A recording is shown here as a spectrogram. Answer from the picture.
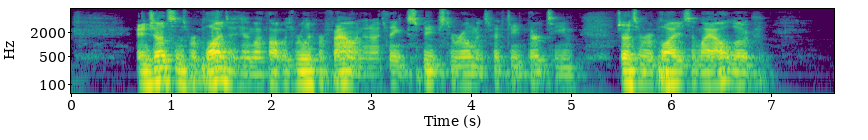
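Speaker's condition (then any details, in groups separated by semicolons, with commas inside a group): Cleft palate and cleft lip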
